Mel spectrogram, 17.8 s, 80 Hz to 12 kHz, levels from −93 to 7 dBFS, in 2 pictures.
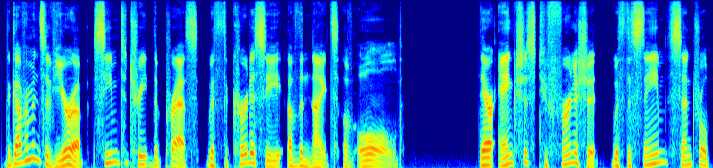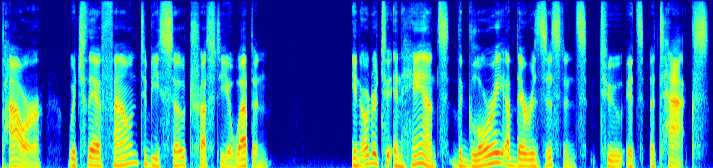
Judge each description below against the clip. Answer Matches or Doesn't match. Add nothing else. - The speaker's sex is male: Matches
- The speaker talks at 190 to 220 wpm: Doesn't match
